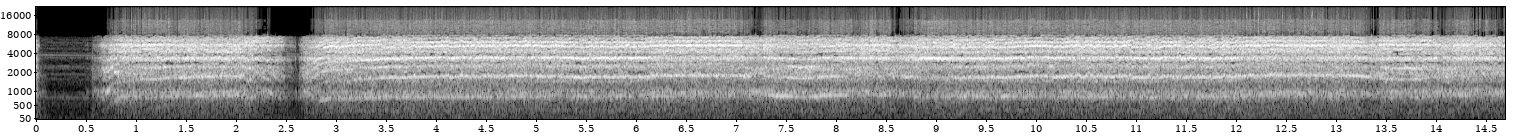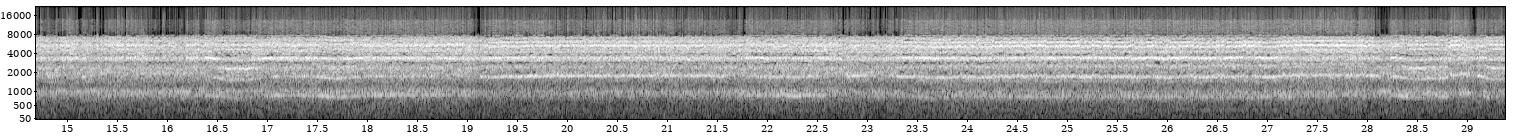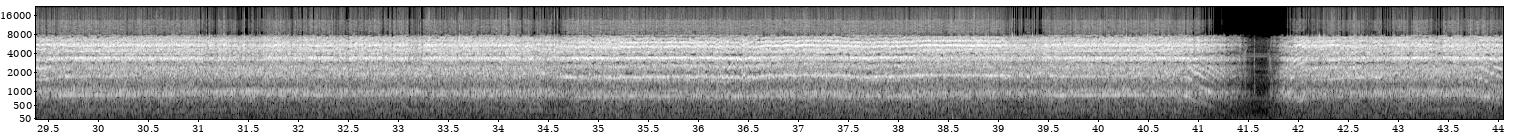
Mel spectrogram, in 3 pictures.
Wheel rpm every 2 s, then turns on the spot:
140, 160, 210, 220, 220, 210, 220, 230, 230, 230, 230, 230, 210, 210, 230, 230, 230, 220, 220, 230, 140, 180.
none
